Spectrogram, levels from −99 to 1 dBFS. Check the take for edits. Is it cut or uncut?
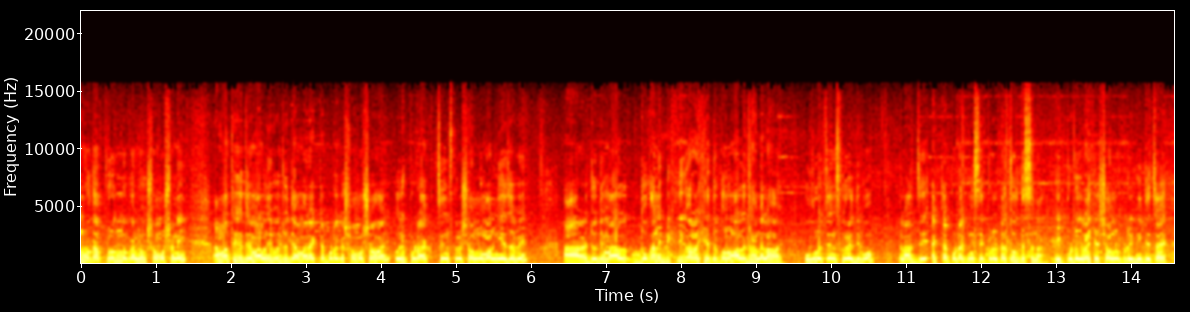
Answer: uncut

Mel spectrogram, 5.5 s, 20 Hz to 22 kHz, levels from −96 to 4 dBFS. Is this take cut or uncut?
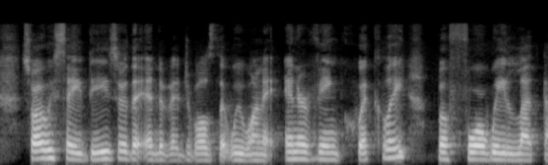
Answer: uncut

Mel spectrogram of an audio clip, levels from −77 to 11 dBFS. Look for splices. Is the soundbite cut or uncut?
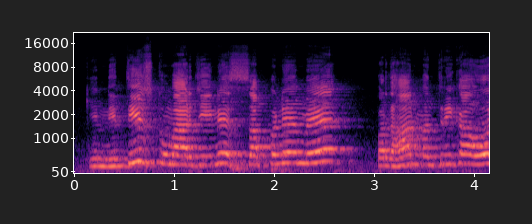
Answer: uncut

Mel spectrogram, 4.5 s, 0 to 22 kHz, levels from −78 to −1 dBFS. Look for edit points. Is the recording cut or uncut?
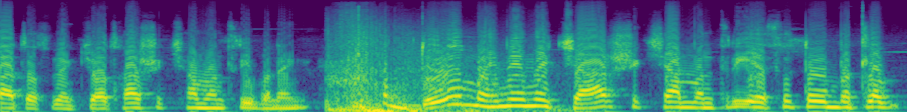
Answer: uncut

